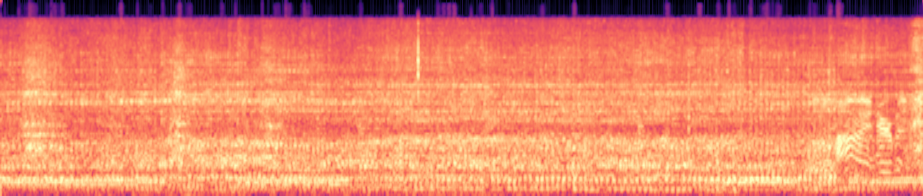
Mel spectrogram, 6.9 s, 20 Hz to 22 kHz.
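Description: A 2019 Beta 390 RR-S dirt bike engine buzzes steadily and loudly, running near with a continuous raspy drone and a rising rev at the end, while a rider talks over it.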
